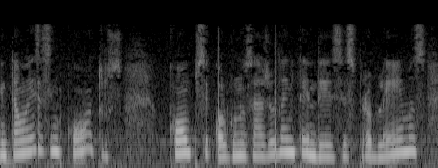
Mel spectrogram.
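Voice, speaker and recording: Over noticeable background noise, a woman with a high voice talks at a fairly quick pace. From Minas Gerais, Brazil (Viçosa). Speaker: nutritionist. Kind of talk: radio interview.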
